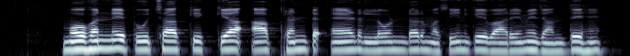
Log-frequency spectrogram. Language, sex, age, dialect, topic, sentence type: Hindi, male, 25-30, Kanauji Braj Bhasha, agriculture, statement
